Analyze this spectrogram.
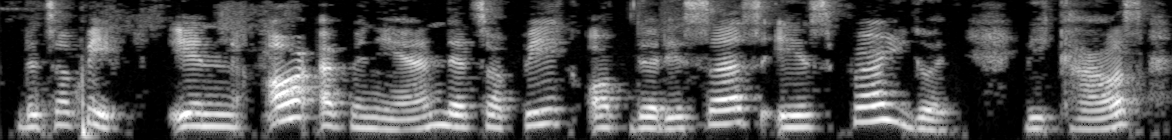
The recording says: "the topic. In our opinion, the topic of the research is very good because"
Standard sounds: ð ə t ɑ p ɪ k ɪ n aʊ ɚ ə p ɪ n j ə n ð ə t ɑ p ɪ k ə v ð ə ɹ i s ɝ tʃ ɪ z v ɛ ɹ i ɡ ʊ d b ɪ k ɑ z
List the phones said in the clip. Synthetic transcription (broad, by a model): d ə t ɑ p ɪ k ɪ n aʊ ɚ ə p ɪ n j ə n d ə t ɑ p ɪ k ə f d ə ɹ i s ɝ s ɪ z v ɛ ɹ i ɡ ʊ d b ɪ k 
